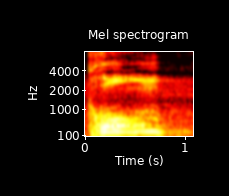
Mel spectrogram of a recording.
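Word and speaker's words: Colm: Rockstar told me to say it wrong, even though I you know it's pronounced column, right? And they didn't care. Uh, so I would have pronounced Colum O'Drriscoll properly being Irish. It's column. It's not column colum.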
